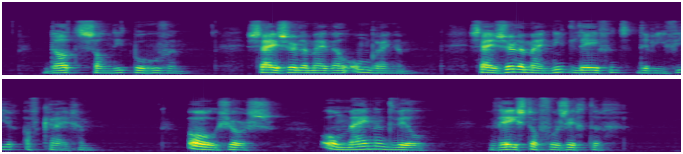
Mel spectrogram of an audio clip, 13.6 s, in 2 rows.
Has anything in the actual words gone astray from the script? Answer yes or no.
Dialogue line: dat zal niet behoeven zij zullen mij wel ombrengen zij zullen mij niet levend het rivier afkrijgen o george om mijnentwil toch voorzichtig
yes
